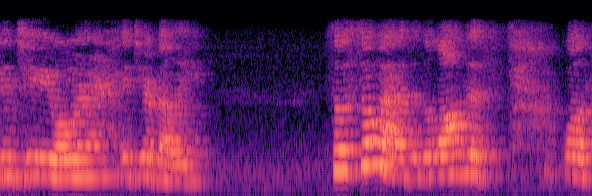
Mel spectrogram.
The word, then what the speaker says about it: psoas: So today's session will be all about the psoas, P-S-O-A-S, but pronounced psoas.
